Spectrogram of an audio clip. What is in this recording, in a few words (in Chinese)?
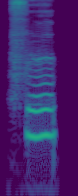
"死", Chinese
